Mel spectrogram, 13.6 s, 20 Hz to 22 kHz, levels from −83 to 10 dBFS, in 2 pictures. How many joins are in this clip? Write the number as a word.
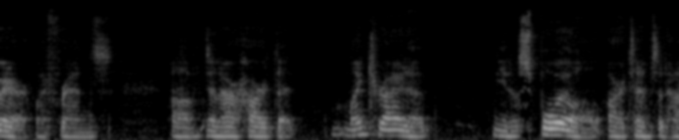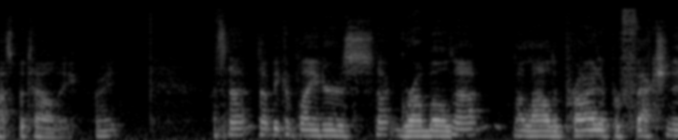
four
